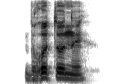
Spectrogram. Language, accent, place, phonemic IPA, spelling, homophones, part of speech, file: French, France, Lyon, /bʁə.tɔ.ne/, bretonner, bretonnai / bretonné / bretonnée / bretonnées / bretonnés / bretonnez, verb, LL-Q150 (fra)-bretonner.wav
- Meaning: 1. to talk or speak Breton 2. to talk or speak incomprehensibly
